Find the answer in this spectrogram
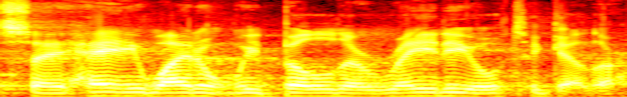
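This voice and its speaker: Amid noticeable background noise and audible room echo, a man with a Scottish accent speaks at a medium pitch with monotone, flat intonation. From Scotland, Glasgow. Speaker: tech executive. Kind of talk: interview.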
